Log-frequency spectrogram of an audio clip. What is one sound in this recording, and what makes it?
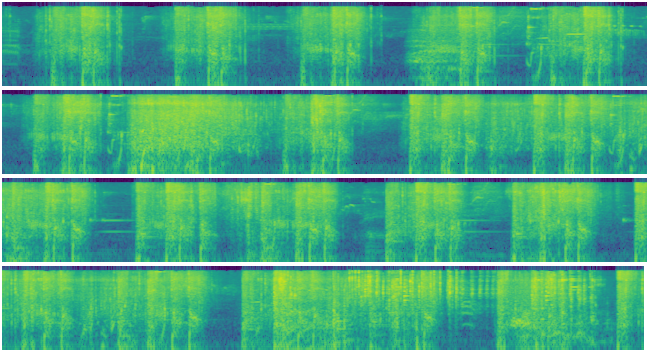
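Cartoon plants fire with quick popping shots.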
